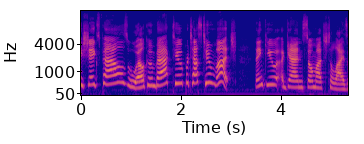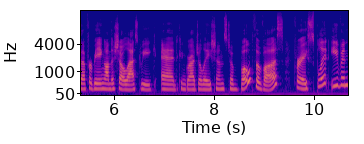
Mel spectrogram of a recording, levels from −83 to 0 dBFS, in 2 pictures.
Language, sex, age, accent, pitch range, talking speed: English, female, 20-39, American, 200-295 Hz, 180 wpm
